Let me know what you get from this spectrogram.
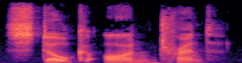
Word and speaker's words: Stoke-on-Trent: I'm probably going to say this wrong, but I'll try. Stoke-on-Trent. – Yep, spot on.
